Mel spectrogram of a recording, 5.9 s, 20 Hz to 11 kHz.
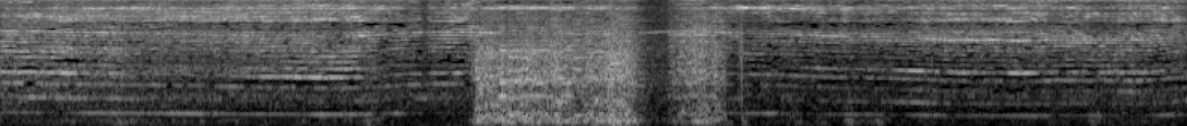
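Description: A Milwaukee rotary tool with a carbide bit grinds into the hard-coated port of an Echo 7310 chainsaw cylinder, giving a steady high whine with a short harsher burst of cutting in the middle.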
